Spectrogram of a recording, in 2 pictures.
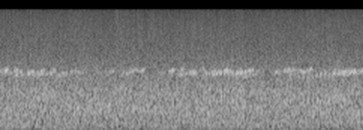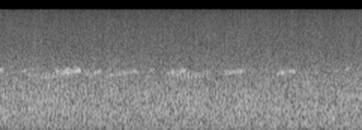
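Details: Frogs by a river deep in a pristine, mossy forest, voicing a chain of high, rapid trilled croaks that rise and fall in short bursts across the whole stretch, set against constant rushing river noise.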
